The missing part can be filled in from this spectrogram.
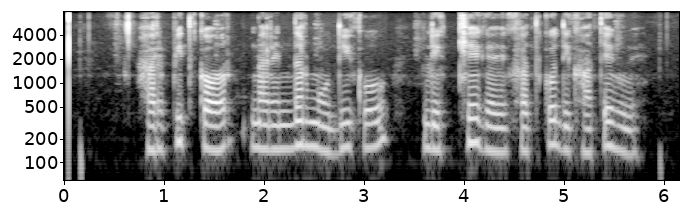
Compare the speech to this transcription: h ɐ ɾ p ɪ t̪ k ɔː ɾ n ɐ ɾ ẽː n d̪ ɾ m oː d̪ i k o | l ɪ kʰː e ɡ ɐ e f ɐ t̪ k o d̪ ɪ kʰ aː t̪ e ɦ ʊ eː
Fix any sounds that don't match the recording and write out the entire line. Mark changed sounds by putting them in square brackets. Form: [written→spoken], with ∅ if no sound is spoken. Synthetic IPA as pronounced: h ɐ ɾ p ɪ t̪ k ɔː ɾ n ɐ ɾ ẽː n d̪ ɾ m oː d̪ i k o | l ɪ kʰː e ɡ ɐ e [f→x] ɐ t̪ k o d̪ ɪ kʰ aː t̪ e ɦ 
